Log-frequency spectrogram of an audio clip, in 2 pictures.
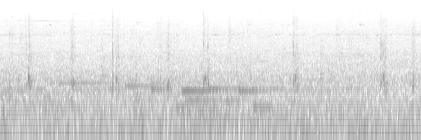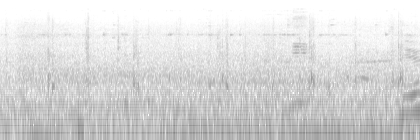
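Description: A carriage horse's hooves clip-clopping on a paved street, with background music carrying a melody, its held notes clearest in the first couple of seconds.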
